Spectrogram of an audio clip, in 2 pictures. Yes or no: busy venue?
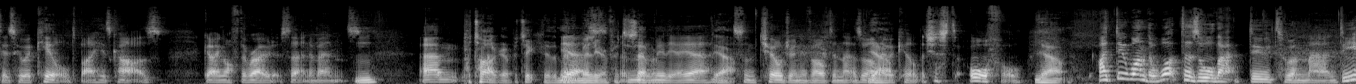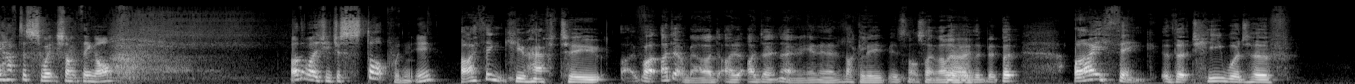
no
